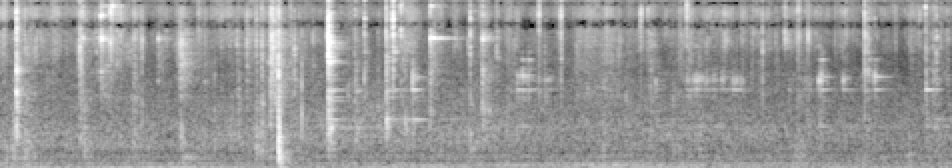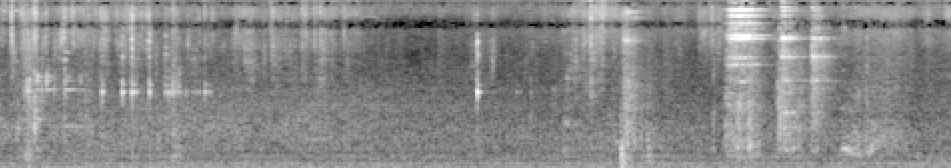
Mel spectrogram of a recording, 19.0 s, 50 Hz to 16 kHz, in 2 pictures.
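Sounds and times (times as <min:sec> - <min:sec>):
metal parts clinking: 0:00.0 - 0:12.9.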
